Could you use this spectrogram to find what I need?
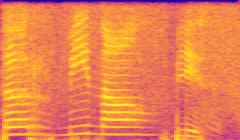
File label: "Terminal bus", Indonesian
